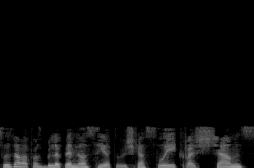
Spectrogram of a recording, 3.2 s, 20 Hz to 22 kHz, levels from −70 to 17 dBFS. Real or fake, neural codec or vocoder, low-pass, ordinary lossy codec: fake; codec, 16 kHz, 0.5 kbps, X-Codec, HuBERT features, trained on balanced general audio; 5.4 kHz; MP3, 24 kbps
